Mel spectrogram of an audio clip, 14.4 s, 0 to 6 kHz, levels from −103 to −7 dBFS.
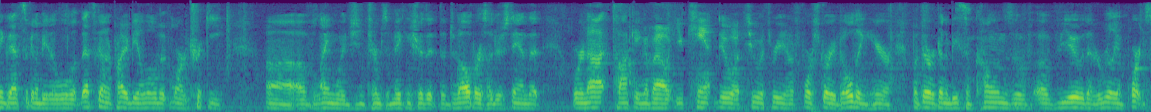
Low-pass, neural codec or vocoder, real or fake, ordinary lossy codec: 5.4 kHz; none; real; AAC, 24 kbps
